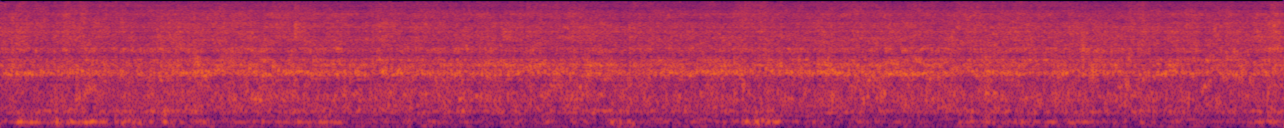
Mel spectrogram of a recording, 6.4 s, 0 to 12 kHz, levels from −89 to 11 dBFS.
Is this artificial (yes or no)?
yes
